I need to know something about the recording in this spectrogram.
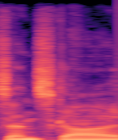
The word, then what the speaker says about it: censkai: It's pronounced Sen Sky.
